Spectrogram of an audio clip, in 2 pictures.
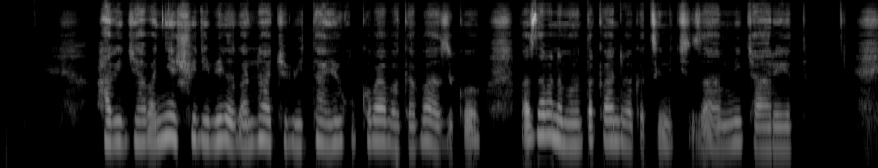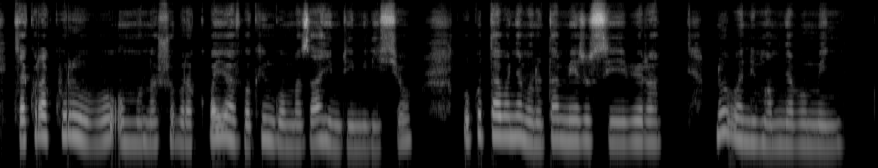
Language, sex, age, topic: Kinyarwanda, female, 18-24, education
